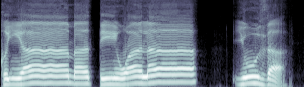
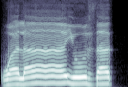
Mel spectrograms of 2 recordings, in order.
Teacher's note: Huruf zai, bukan huruf zal hujung lidah tak payah keluar.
